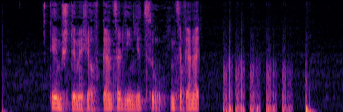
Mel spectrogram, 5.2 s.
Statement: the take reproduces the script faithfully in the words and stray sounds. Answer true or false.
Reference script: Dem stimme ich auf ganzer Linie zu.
false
